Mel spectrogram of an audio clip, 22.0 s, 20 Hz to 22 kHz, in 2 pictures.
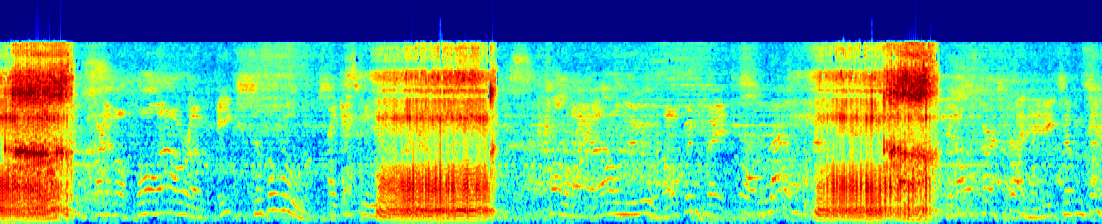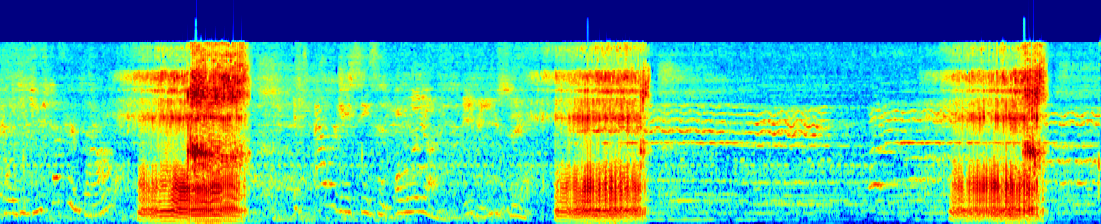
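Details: Snoring: loud, rattling snores at regular intervals, about 5 over 22 seconds, with quieter breathing between.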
